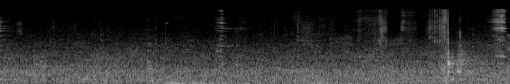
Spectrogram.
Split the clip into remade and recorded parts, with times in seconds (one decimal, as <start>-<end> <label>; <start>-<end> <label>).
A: 0.0-3.7 remade; 3.7-5.1 recorded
